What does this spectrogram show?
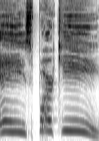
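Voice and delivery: very high-pitched shouting. Retelling a coworker calling out at a Home Depot: imitating someone yelling. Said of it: "He yells out".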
